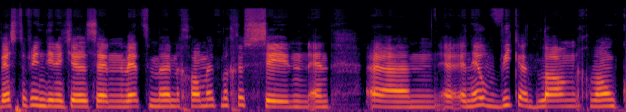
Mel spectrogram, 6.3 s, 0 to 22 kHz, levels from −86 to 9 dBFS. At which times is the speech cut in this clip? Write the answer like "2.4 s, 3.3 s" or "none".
none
